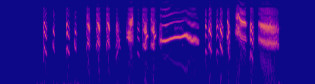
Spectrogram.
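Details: European serin, known as nino in Algeria and camachu in Morocco, singing for a tutoring recording used to train birds: quick high ticking notes build into a fast jingle, with a long sweeping buzzy trill in the middle, then more rapid chips.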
